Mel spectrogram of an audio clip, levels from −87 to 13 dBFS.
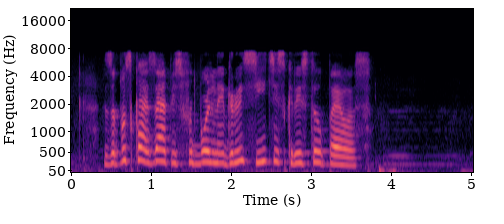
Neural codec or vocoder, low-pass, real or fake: codec, 16 kHz, 2 kbps, X-Codec, HuBERT features, trained on balanced general audio; 7.2 kHz; fake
